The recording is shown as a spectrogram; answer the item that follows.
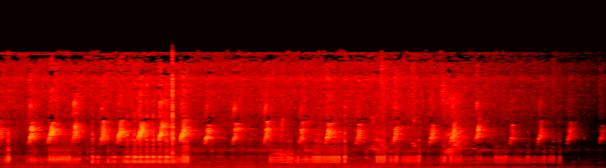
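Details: Lost white-breasted waterhen chick in Rajasthan, India, separated from its mother: rapid series of high, thin peeps, about three per second, over bursts of buzzy mid-pitched noise and a constant low rumble.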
